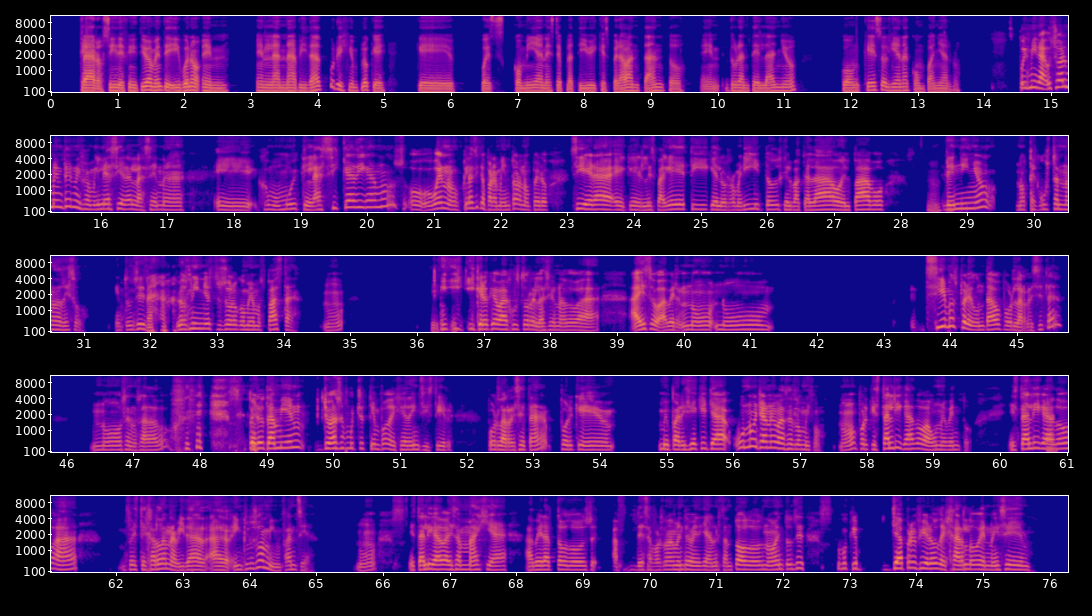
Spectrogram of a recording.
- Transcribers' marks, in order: chuckle; chuckle
- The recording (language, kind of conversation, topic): Spanish, podcast, ¿Qué platillo te trae recuerdos de celebraciones pasadas?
